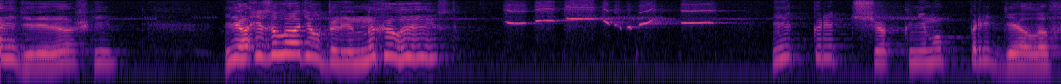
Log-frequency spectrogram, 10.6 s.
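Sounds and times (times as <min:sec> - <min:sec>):
speech: 0:00.0 - 0:01.2, 0:02.2 - 0:04.6, 0:07.7 - 0:10.6
faint low hum: 0:00.0 - 0:10.6
person whistling a long high melodic line: 0:04.5 - 0:08.0.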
